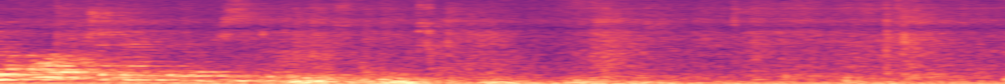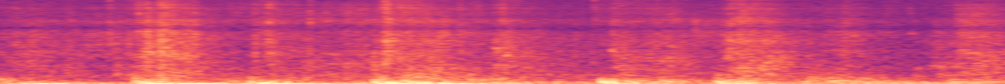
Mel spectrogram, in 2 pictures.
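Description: Paper rustles and shuffles close by.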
